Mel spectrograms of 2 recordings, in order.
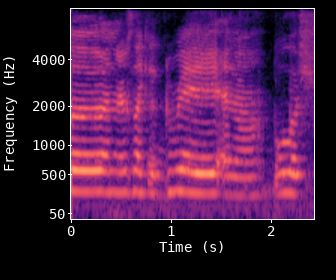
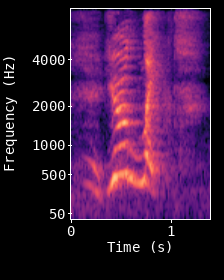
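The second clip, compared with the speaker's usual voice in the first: higher, louder scolding call; mother scolding her late sons, loud; mother's exclamation; 7 semitones higher, 7 dB louder than usual. A narrator's reading. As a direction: snap it out like a cross mother. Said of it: "exclaimed their mother".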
